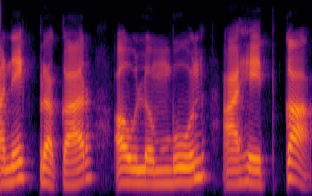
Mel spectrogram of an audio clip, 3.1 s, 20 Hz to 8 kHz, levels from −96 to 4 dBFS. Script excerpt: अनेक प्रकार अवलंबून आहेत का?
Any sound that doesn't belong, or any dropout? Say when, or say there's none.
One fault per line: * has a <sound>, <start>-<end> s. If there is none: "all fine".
all fine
